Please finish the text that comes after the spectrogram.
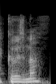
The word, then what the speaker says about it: Kuzma: Yeah, Kuzma. Kuzma is how you say it.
